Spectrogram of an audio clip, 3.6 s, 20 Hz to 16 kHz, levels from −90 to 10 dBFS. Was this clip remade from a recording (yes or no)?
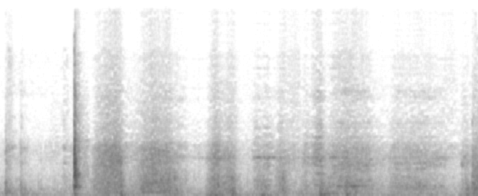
no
